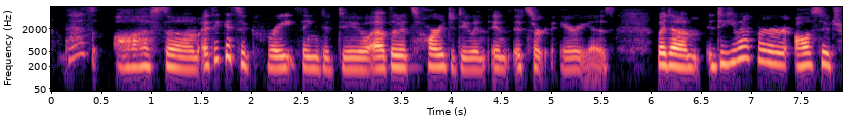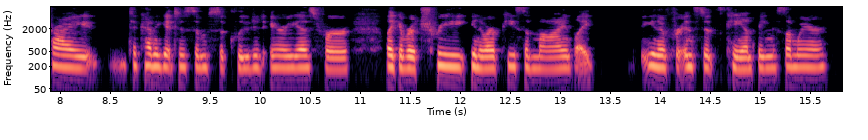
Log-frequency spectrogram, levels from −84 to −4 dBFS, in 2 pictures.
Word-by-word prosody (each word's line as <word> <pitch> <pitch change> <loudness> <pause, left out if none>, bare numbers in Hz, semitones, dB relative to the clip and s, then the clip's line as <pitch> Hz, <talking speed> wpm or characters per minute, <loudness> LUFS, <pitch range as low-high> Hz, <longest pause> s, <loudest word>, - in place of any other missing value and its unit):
That's 390 +8 -9 0.2
awesome. 195 -3 +1
I 210 - +4
think 310 - -5
that's 360 -6 +1
a - - +2
great 185 -1 -2
thing 180 -1 -1
to 170 -1 -5
do, 170 0 0
although 180 +3 +5
it's 190 0 -1
hard 200 -1 +3
to - - -8
do 165 -1 -4
in 165 -1 -2
in 180 -2 -3
in 190 - -4
certain 185 - -5
areas. 170 -1 -5 0.4
But, 220 -1 +7
um, 190 -4 +7
do 240 +4 0
you 265 +6 +1
ever 275 -9 +2
also 220 +2 +4
try 195 -2 0 0.3
to 220 - -5
kinda 215 -1 +1
get 200 -2 -1
to 200 - -4
some 195 -1 -4
secluded 180 0 -5
areas 185 0 0
for, 165 -1 -1 0.4
like, 195 -1 +5
a - - +4
retreat, 195 +2 +1
you 205 - +3
know, 180 - +2
or 180 0 +5
peace 195 +1 -6
of 185 - -3
mind, 175 +1 -2
like, - - -3 0.4
you 215 - 0
know, 190 -1 +4
for 185 - -6
instance, 195 -1 -3
camping 180 +1 -1
somewhere? 195 0 -2
190 Hz, 195 wpm, -24 LUFS, 180-205 Hz, 0.4 s, But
